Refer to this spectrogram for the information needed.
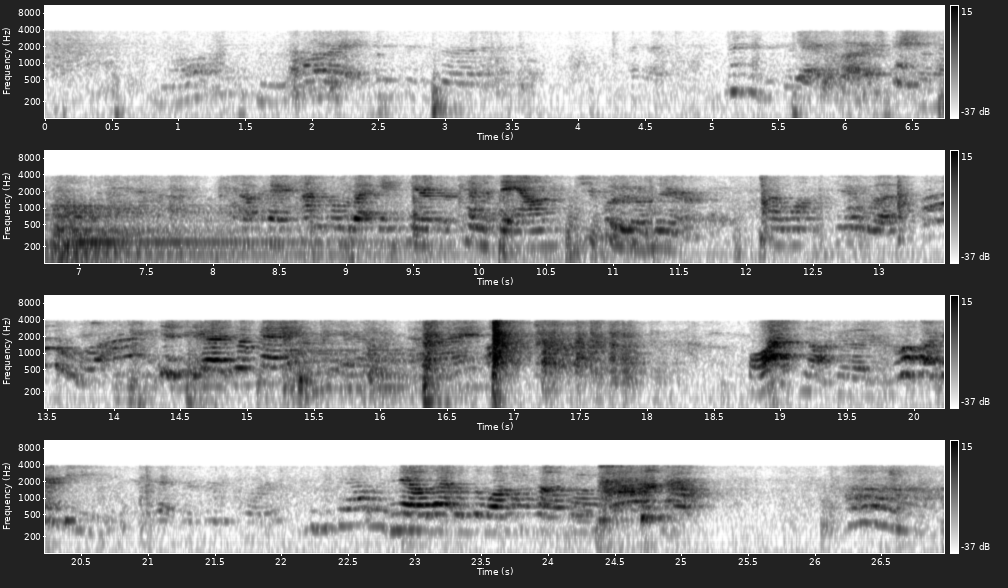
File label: piano pounding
